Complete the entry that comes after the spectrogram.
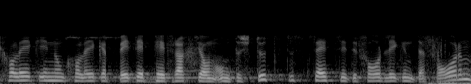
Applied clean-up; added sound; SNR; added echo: none; Slam / Alarm; 15 dB; none.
